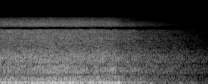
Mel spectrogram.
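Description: Logo sting sound effect: a loud rushing noise with a deep rumble underneath, which fades away over the second half.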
